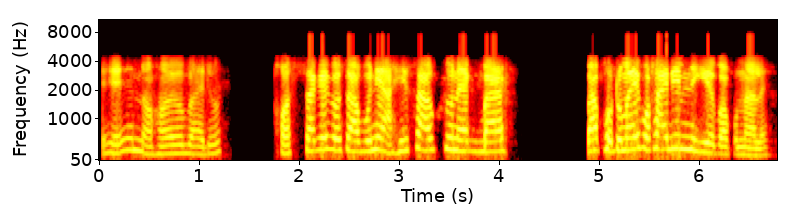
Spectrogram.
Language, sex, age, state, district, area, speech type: Assamese, female, 30-45, Assam, Biswanath, rural, conversation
